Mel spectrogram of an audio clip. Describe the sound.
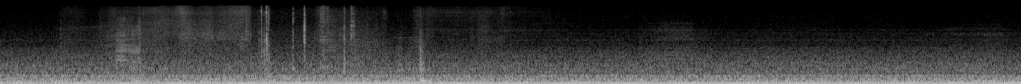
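Car engine pulling away from a petrol station pump: a steady, loud low rumble with a few brief higher clicks and scrapes partway through.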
